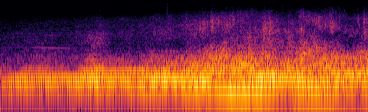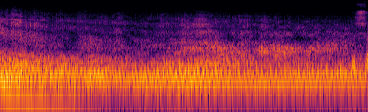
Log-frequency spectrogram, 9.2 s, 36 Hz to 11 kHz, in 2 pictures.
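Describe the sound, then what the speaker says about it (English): A Merlin 45 aircraft engine of 1440 horsepower powers an elliptical-wing R.J. Mitchell plane, roaring loud and steady as it passes close, with a rising and falling propeller drone. "The sound of a Merlin 45 engine, 1440 horsepower"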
